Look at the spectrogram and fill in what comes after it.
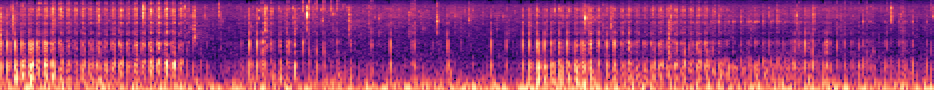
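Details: Domestic cat producing a soft, continuous low purr, set with a fireplace in autumn ambience; rhythmic rumbling rises and falls with inhaling and exhaling while the fire crackles lightly.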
